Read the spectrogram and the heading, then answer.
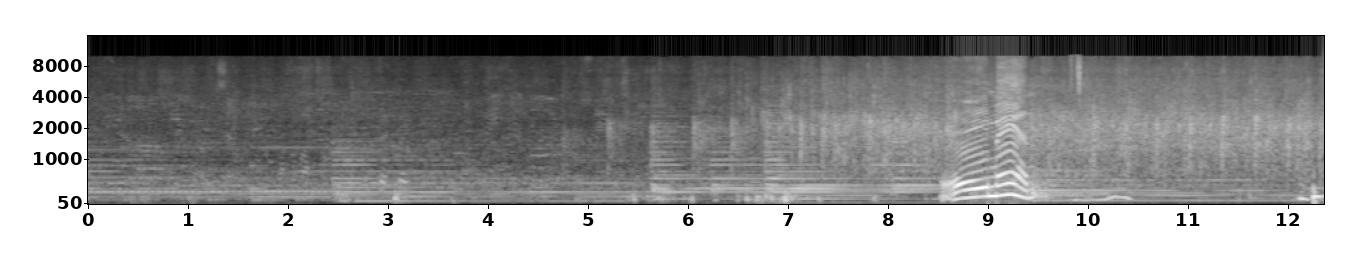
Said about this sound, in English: Go ahead and clap your hands, everybody. If you haven't warmed them up yet, warm them up and get them prepared for response to the Word of the Lord.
